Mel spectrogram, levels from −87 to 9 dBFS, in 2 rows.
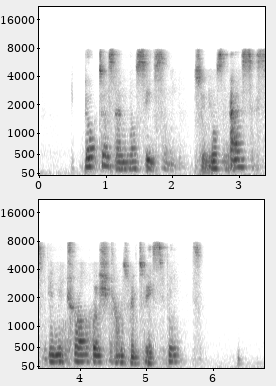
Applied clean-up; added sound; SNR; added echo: neural mask model DeepFilterNet 3.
